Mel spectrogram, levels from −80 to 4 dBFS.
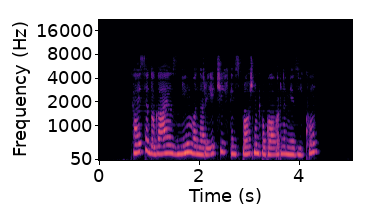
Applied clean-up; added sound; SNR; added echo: neural mask model DeepFilterNet 3.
